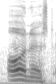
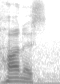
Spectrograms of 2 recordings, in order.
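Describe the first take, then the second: First: "آنسٹ" starting straight on the open vowel; honest with silent h. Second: "ہانسٹ" starting on an audible h; honest with h sounded. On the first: Teacher showing how we read it, "آنسٹ" without h. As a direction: drop the h entirely in "آنسٹ". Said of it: "silent ہے". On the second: Teacher reading it as spelt, "ہانسٹ" with spoken h. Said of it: "لیکن ہم اس کو کیا پڑھتے ہیں؟". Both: Shown as a demonstration.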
